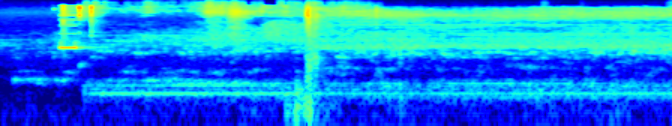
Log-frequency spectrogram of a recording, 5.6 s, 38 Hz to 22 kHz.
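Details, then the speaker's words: LG MC-7688DP microwave oven, after the noisy fan motor's bushings were greased and rewired: steady low hum with no rattle, scrape or buzz beyond a single door clunk; fan motor now quiet and healthy. "देखा आपने अभी इसका साफ हो गया, आवाज़ बंद हो चुका है।"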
